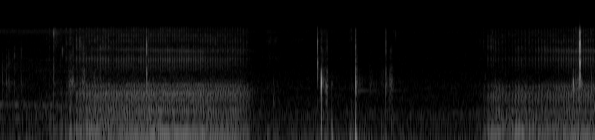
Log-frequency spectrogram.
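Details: Cavalier King Charles spaniel snoring while napping: rough, rattling snore on the breath in, a quiet pause, then another snore beginning, with a few faint clicks between.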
